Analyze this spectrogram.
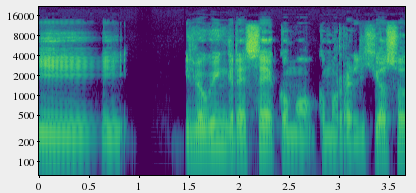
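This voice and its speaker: A man's medium-pitched voice, a plain, everyday voice, with ordinary pitch variation. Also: dry, close sound with no echo. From Mexico, Los Altos de Jalisco. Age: 30s. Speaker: educator and former religious brother. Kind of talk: casual interview. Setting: video call.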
